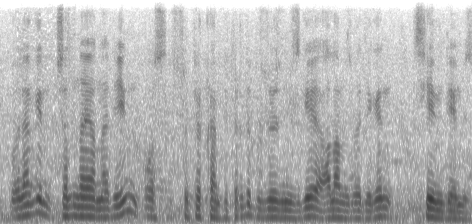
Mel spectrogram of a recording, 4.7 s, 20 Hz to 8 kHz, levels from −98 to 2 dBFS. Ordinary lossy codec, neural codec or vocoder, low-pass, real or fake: Opus, 32 kbps; none; 7.2 kHz; real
